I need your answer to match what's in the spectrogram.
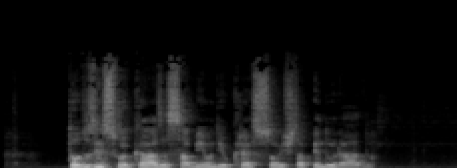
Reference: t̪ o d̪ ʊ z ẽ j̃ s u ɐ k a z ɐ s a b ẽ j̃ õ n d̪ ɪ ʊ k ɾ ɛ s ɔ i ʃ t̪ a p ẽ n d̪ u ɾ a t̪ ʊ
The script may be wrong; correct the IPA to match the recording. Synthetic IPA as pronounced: t̪ o d̪ ʊ z ẽ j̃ s u ɐ k a z ɐ s a b ẽ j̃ õ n d̪ ɪ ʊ k ɾ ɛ s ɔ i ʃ t̪ a p ẽ n d̪ u ɾ a d̪ ʊ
